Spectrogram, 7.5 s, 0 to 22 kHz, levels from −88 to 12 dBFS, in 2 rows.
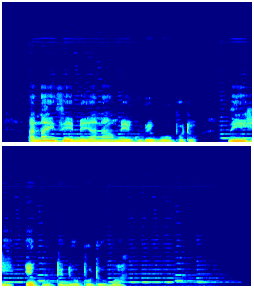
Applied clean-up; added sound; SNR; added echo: none; Bowed string instrument; 18 dB; none.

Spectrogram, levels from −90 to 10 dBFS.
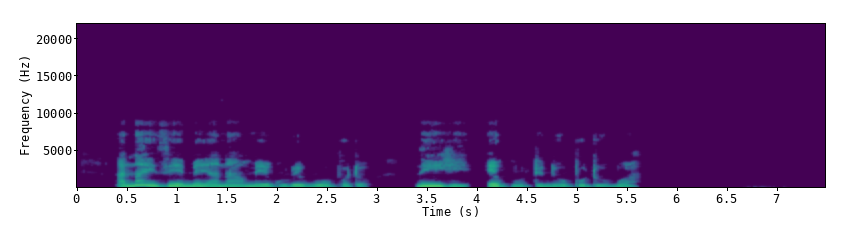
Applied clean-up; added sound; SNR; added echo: neural mask model Resemble Enhance denoiser.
